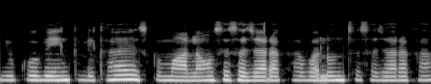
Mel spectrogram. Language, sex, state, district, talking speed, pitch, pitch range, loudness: Hindi, female, Chhattisgarh, Korba, 165 wpm, 195 Hz, 190-200 Hz, -14 LUFS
